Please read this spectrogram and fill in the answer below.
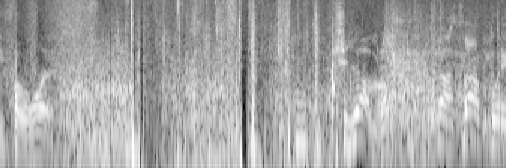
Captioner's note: shoving noises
